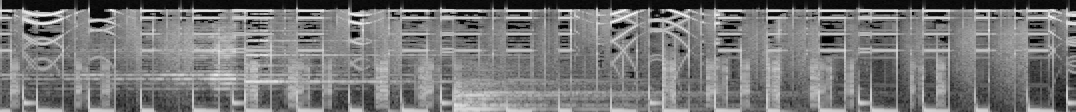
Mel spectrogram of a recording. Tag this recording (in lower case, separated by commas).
music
